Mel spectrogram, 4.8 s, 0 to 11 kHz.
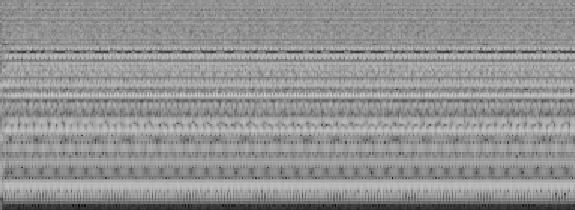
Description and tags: FL studio 12
VSTI: 3x Osc
Tone: D5+A5
Tempo: 100
Stereo Shaper: mid-a side splitter
FL Delay Bank: 6 voice choir
EQUO: vowels
field-3xOsc, field-FL, field-recording, Studio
